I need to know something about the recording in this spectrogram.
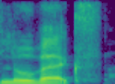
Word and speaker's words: LooveX: I guess one thing I can say is that my name is actually pronounced LooveX, and it comes from like my real name, which is Luve.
